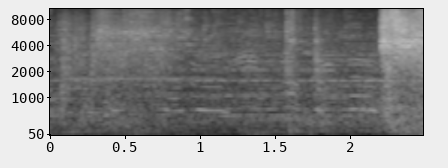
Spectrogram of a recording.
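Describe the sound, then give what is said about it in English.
Loud smashing and crashing as a group of vandals break objects in a museum, with a couple of sharp bangs and a harsh burst of shattering near the end over a busy background of voices. “So this group of, like, vandals are busted into the museum here and they're destroying things.”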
